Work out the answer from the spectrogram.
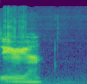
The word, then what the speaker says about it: Irion: brother of naomi uh irian is it irian that's how you say it right yeah it's irion yeah so how's the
